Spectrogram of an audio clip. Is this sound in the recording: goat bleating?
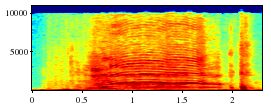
yes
